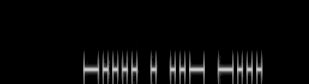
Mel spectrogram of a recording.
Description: Morse code, heard as a keyed tone, about 25 wpm, 700 Hz. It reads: 6EUB
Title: All Cut Numbers - 4-Digit 25wpm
